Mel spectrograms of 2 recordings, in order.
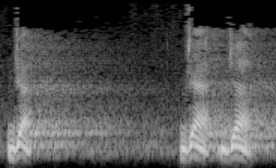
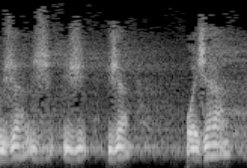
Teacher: النفس فيه قليل لا يجري فيه النفس · Shown in: first take · جاء. فإن جرى فيه النفس أو الصوت كما يفعله بعض الناس يجعله جاء جاء ج ج وجاء، هذا ليس بمجهور، حرف الجهر قوي.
